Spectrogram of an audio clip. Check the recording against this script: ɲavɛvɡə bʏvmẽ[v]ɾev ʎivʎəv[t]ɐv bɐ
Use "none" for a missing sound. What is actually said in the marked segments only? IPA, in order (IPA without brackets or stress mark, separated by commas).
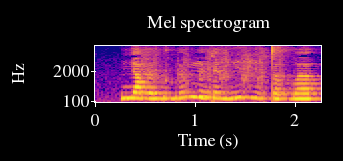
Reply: v, t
